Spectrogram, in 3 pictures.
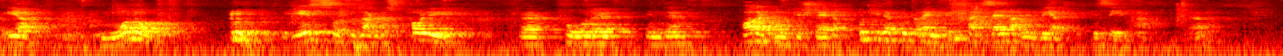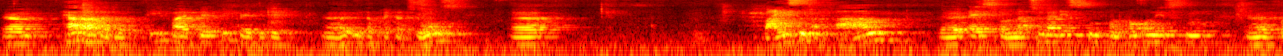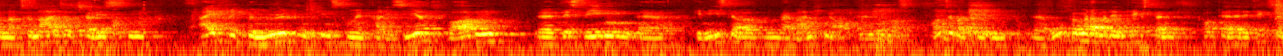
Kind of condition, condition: setting, large echoing room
